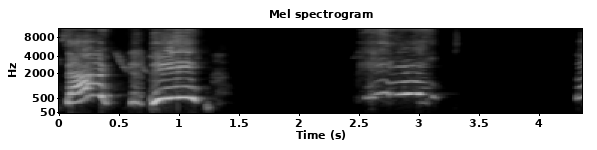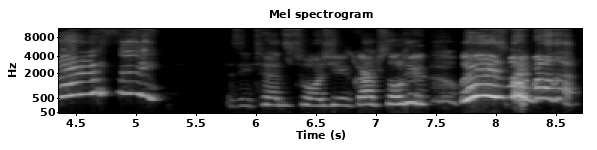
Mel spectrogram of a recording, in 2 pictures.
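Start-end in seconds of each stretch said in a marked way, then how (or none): 0.0-5.2 high-pitched frightened calling out; frantic boy. Acted. Game master voices frantic boy shouting. 7.7-8.7 high, loud, fast panicked cry; frantic demand. Acted. Boy grabs player, demanding his brother.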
